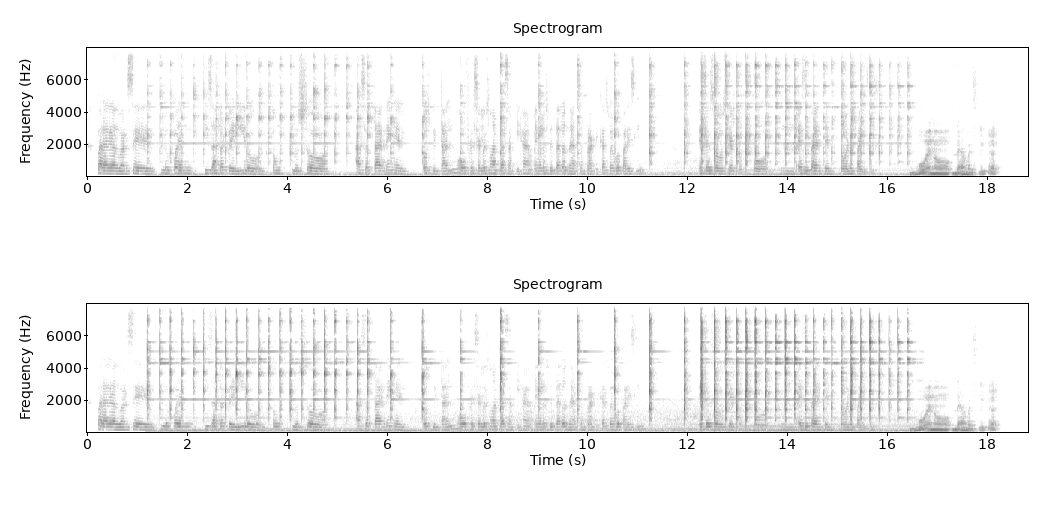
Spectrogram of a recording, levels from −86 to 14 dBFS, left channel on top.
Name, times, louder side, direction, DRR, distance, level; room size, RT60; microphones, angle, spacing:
voice 1, 0.0-4.9 5.4-6.4 6.7-11.2 12.2-13.0 13.3-15.8, equal, 75° left, 4 dB, 1.4 m, -55 dB
sound 1, 1.2-16.7, right 14 dB, 80° right, 0.3 m, -43 dB
voice 2, 16.4-18.2, left 1 dB, 15° left, 2 dB, 1.6 m, -47 dB
9.3 x 4.2 x 4.4 m, 0.30 s
head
